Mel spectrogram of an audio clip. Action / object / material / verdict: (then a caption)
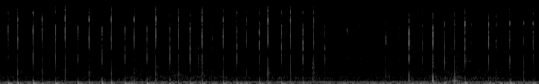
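tap / plastic guitar pick / plastic / none. A guitar pick that was used on stage and thrown into the audience is tapped quickly and unevenly, making a dense run of short, sharp clicks with little ring. A steady low hum sits underneath throughout.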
